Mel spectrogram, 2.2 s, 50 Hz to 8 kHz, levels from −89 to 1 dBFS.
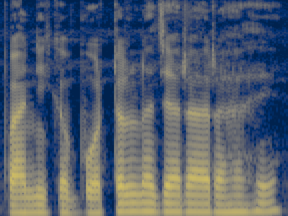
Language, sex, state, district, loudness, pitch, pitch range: Hindi, male, West Bengal, Alipurduar, -20 LUFS, 110 Hz, 105-115 Hz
